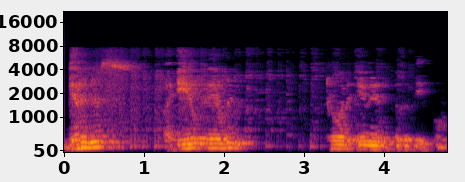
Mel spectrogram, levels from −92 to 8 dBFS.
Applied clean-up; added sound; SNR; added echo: classical method WPE with log-MMSE.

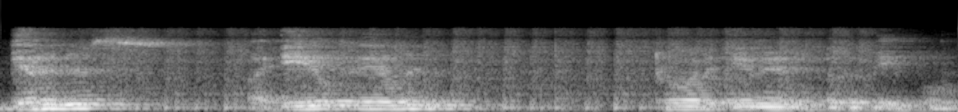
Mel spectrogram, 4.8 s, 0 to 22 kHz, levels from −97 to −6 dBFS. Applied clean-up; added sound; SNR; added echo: none; Snare drum; 17 dB; reverberation time 0.9 s.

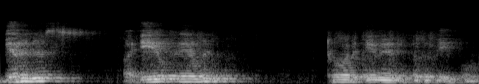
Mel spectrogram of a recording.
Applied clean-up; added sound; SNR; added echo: neural separator model SepFormer DNS4.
